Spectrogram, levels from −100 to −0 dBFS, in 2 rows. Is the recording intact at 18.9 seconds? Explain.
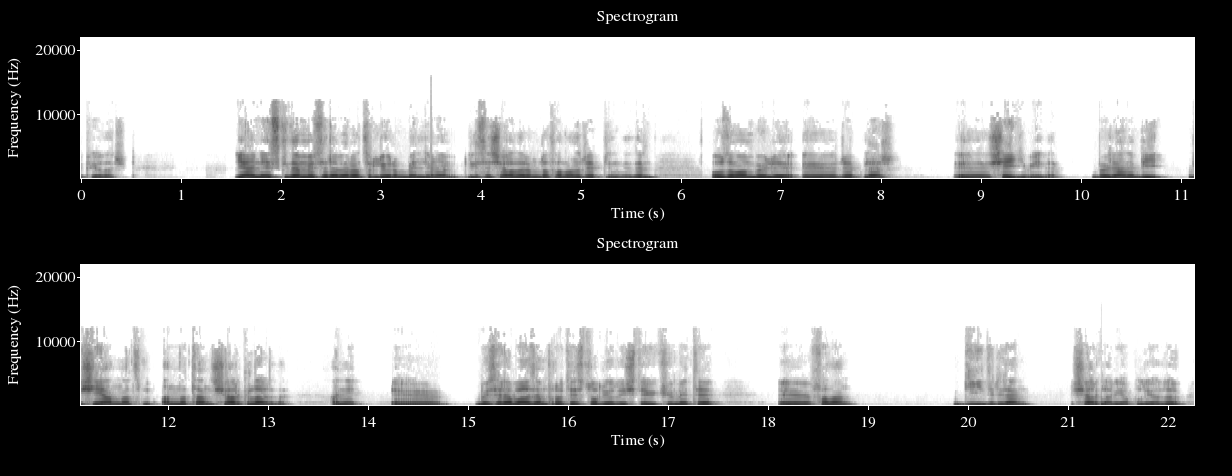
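Yes, the audio is intact at 18.9 seconds: no dropout, click, distortion or other fault can be heard at that point.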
